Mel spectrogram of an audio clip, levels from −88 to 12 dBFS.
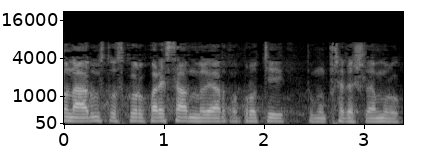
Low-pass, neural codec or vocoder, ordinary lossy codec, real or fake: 7.2 kHz; codec, 16 kHz, 4 kbps, FunCodec, trained on Chinese and English, 50 frames a second; MP3, 32 kbps; fake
